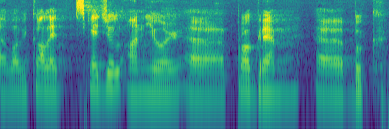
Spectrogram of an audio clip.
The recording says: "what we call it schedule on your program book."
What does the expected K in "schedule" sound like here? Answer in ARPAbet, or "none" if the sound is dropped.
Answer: K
